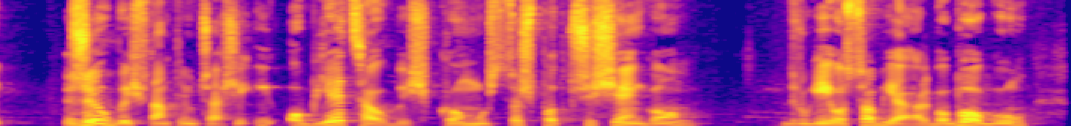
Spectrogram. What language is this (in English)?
Polish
